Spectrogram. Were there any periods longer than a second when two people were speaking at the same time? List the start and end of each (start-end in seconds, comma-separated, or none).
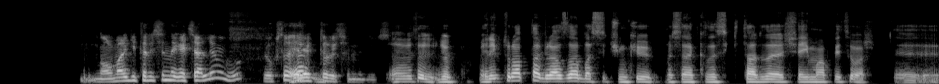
none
